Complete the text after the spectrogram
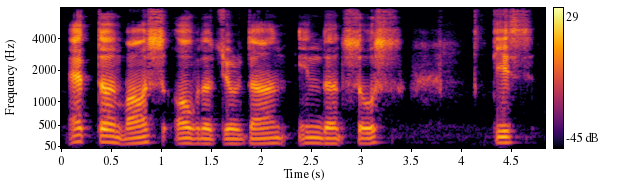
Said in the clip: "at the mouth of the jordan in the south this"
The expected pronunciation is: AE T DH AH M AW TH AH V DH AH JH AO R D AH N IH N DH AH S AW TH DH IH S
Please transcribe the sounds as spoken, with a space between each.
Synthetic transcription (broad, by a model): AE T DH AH M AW S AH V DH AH JH AO R D AH N IH N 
